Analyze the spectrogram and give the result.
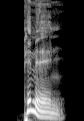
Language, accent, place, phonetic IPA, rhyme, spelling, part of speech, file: German, Germany, Berlin, [ˈpɪml̩n], -ɪml̩n, Pimmeln, noun, De-Pimmeln.ogg
- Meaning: dative plural of Pimmel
